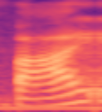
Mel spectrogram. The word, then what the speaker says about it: Bai: Bai, I think that's how you say it.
